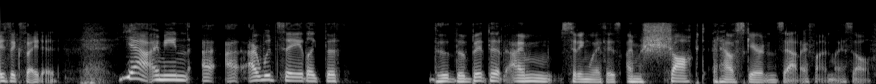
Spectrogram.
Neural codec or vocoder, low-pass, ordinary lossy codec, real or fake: codec, 16 kHz, 16 kbps, FunCodec, trained on Chinese and English, 50 frames a second; 7.2 kHz; AAC, 48 kbps; fake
